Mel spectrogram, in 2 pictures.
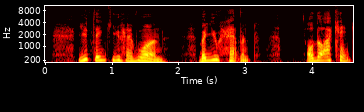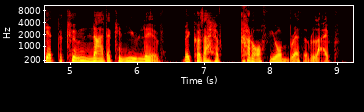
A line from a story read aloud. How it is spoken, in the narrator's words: Sobbing, I said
